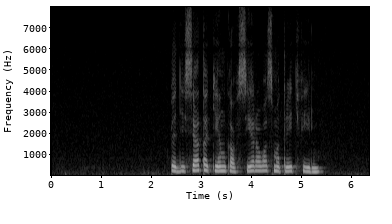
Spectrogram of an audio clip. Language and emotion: Russian, neutral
